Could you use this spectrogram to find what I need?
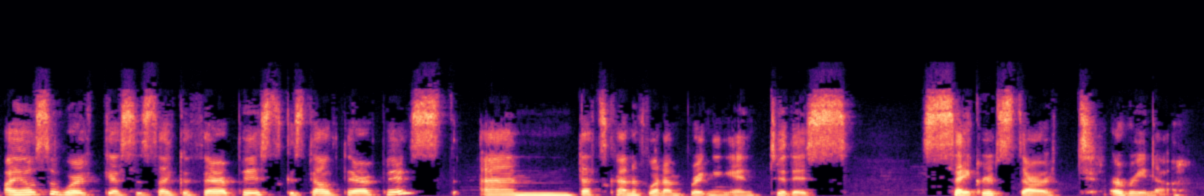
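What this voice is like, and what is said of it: Norwegian accent in English. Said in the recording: “you also have an accent ... I'm from Norway. I live in Norway, so that's why I have the accent.”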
